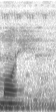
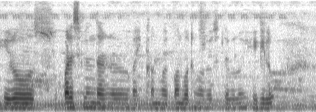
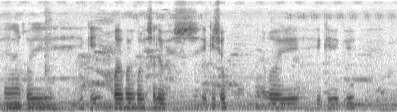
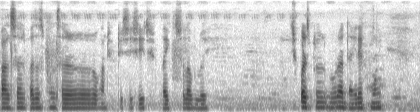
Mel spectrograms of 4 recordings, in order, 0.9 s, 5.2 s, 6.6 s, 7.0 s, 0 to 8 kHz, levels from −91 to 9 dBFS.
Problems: background sounds at intervals, background conversations at intervals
